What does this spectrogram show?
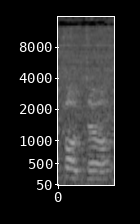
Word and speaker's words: Poto: partner right here donato poto grew up with so potos his last name and that rhymes with one it rhymes with toto and who is toto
